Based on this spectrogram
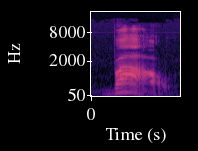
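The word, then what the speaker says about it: bough: But it's not pronounced buff, it's pronounced bow.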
